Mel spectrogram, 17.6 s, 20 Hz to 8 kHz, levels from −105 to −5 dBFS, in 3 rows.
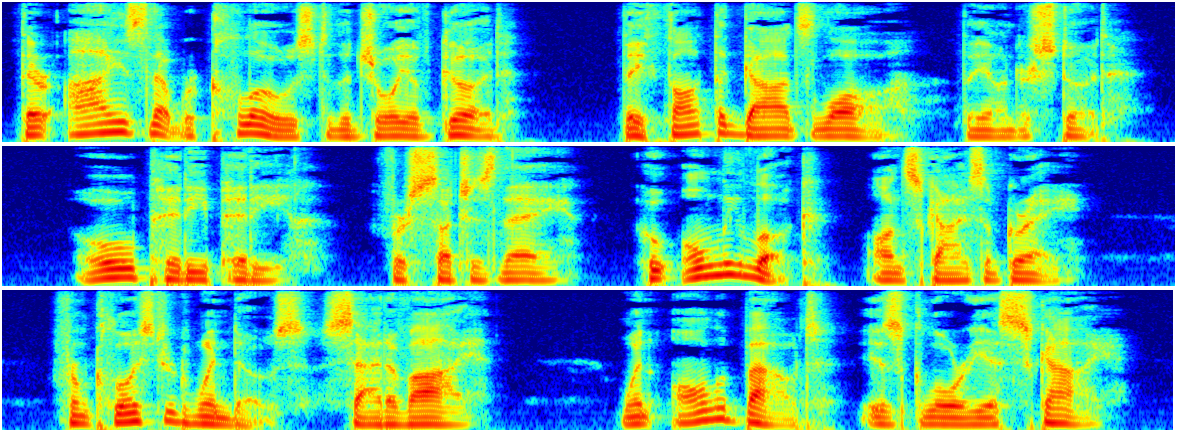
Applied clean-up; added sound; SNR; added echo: none; none; none; none.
